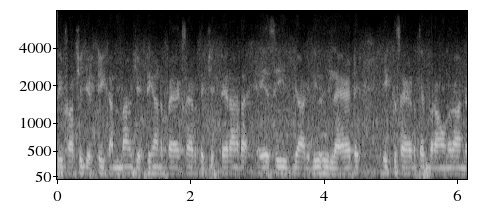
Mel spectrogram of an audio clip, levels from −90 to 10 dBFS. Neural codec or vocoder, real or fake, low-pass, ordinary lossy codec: none; real; 7.2 kHz; Opus, 16 kbps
